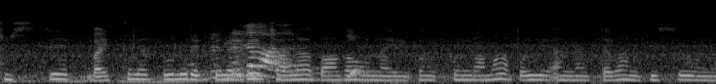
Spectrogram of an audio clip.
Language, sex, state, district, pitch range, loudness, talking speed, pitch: Telugu, female, Andhra Pradesh, Anantapur, 195-220 Hz, -29 LUFS, 115 wpm, 205 Hz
